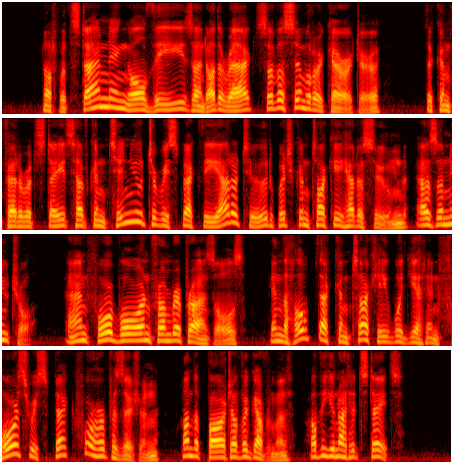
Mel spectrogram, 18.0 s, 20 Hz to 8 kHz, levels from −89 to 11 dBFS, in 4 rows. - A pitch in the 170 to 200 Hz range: No, medium, 155 Hz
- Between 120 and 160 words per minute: No, average, 175 wpm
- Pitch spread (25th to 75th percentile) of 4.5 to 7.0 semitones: Yes, wide, 5.4 semitones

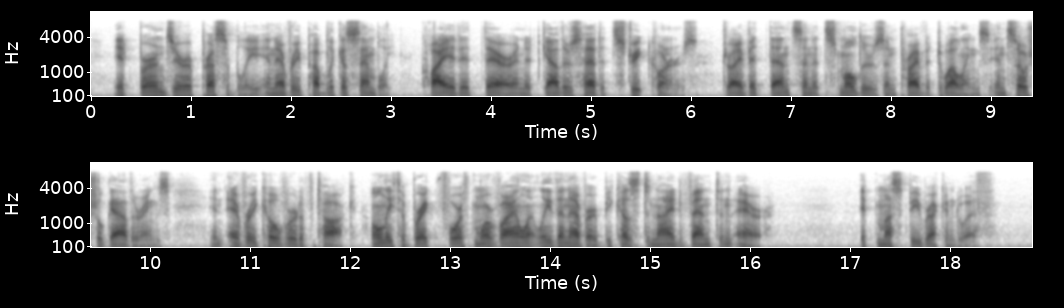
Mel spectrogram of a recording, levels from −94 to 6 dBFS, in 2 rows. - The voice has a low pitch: Yes, low, 105 Hz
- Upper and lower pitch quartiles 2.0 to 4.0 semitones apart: Yes, average, 2.8 semitones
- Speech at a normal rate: Yes, average, 165 wpm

